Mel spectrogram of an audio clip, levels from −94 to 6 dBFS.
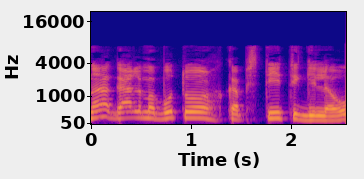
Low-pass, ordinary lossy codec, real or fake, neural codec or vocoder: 7.2 kHz; MP3, 48 kbps; real; none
